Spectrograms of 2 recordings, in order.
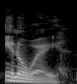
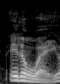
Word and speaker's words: Inoue: Is it Inoue or Inoue? – I would say Inoue. – Inoue, okay. Inoue, it might be Inoue in that sort of way.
